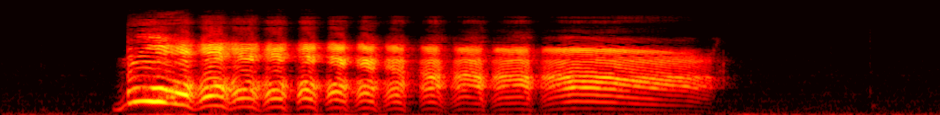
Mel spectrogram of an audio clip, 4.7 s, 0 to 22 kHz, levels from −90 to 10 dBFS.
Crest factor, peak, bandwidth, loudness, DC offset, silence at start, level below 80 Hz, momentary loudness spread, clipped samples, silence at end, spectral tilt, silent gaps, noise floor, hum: 20 dB; -2 dBFS; 14 kHz; -20 LUFS; under 0.1%; 0.65 s; -70 dBFS; 12 LU; under 0.1%; 1.15 s; 1.5 dB/octave; none; -71 dBFS; none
